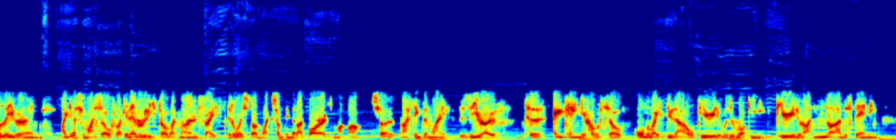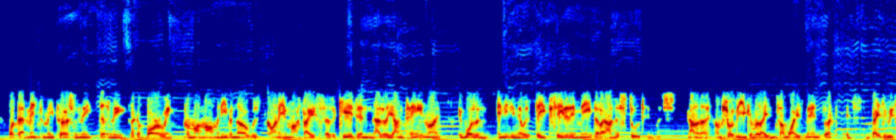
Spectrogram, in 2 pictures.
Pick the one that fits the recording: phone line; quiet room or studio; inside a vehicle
phone line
